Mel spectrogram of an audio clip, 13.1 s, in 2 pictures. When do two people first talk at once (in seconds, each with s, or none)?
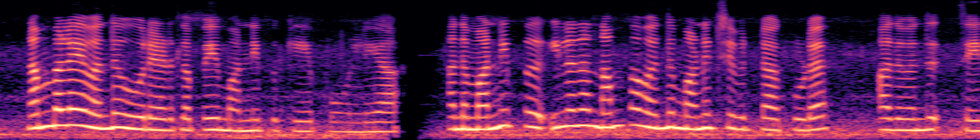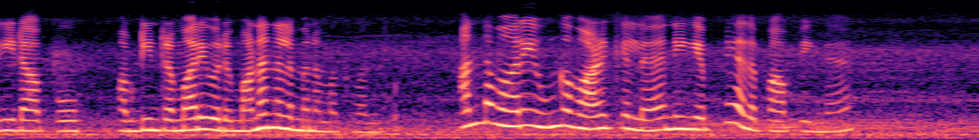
none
